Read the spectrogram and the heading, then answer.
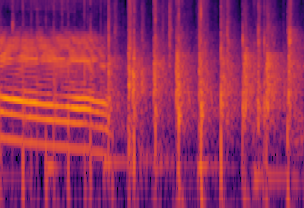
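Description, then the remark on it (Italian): A brief sustained electronic tone gives way to a big round of applause, rhythmic clapping at roughly four claps per second, sharp, with no talking over it, during a live Radio Sei Forte broadcast from a summer camp. “Nuovo in diretta qui su Radio Sei Forte, un applausone.”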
